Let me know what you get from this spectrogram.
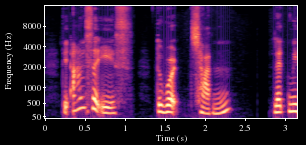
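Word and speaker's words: ฉัน: sentence has different sounds the word chan is pronounced first at a lower pitch than a sense to perfect this tone think about when you ask a question in English this turnone is quite similar to that the question for this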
